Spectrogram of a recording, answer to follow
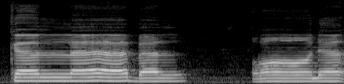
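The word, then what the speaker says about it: كلا بل ران: Jadi kita berhenti sejenak di bacaan setelah balnya. Kalla bal rana ala qulubihim gitu ya. Kalla bal rana ala qulubihim. Salah apabila kita membacanya langsung kalla bal rana ala, salah ya, karena di sini ada tanda saktah ya. Jadi kita harus berhenti sejenak tanpa membuang nafas ya.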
